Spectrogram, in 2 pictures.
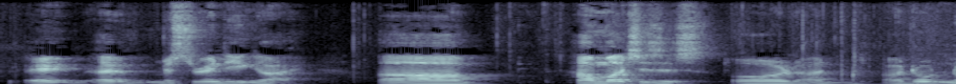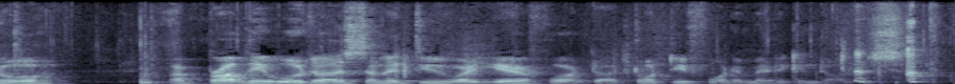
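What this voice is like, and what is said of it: Put-on Indian accent. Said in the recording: “Can I request an accent? ... A dude from like New Delhi.”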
